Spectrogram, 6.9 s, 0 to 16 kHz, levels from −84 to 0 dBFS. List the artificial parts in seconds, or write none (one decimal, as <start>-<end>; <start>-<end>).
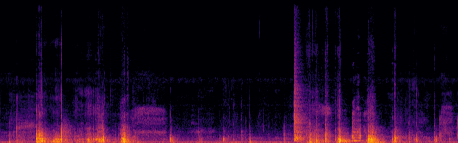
0.0-1.7; 5.8-6.9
